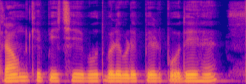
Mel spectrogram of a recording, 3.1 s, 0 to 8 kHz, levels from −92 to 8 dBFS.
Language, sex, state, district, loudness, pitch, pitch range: Hindi, male, Jharkhand, Deoghar, -17 LUFS, 115 Hz, 115-120 Hz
